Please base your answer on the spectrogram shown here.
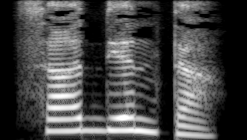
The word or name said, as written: ಸಾದ್ಯಂತ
